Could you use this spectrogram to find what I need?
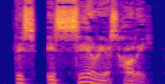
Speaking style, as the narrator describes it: snapped Artemis

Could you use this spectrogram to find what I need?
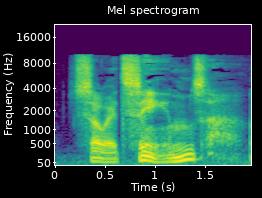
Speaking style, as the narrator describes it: Valda answered dryly

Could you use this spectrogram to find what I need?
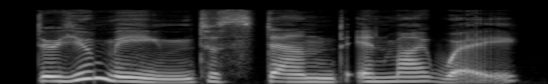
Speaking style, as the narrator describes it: Cadswain asked, just as coldly

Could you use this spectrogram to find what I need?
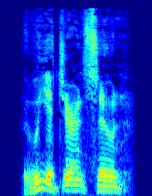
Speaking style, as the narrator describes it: Addison Doug said in a hoarse, strangling voice

